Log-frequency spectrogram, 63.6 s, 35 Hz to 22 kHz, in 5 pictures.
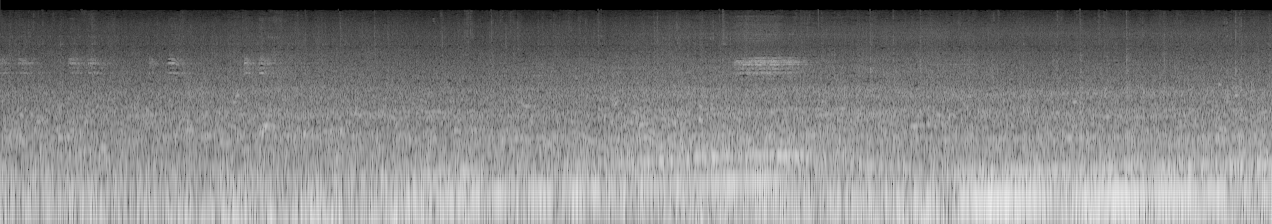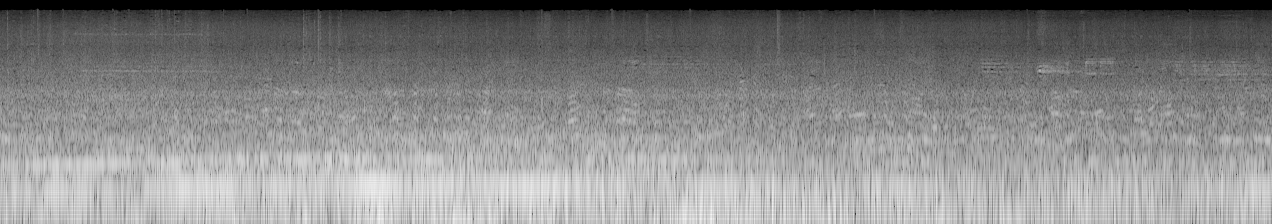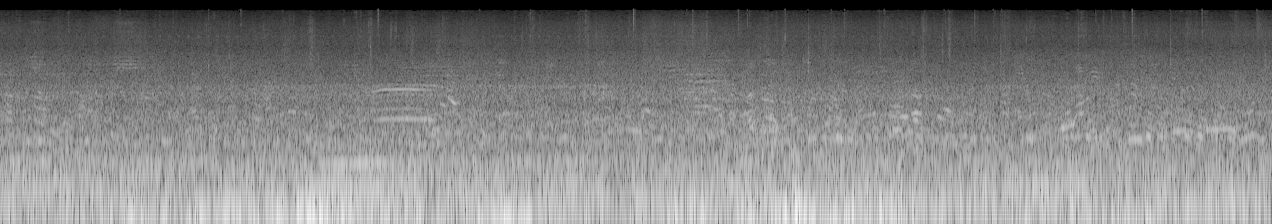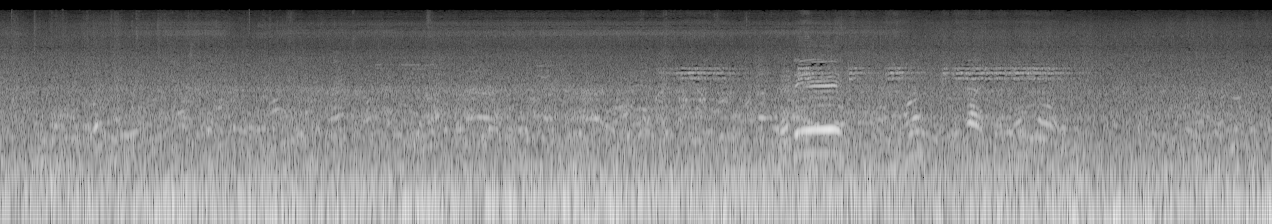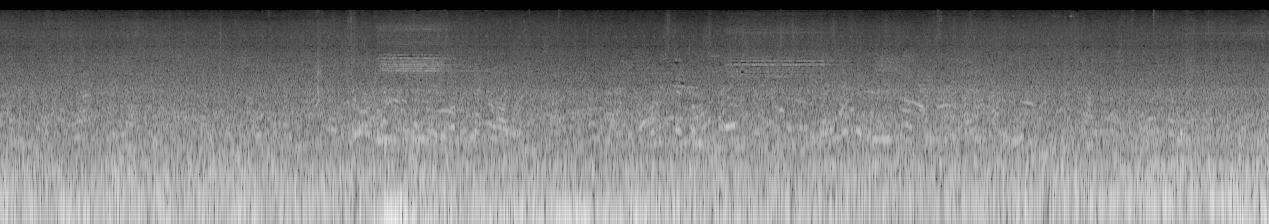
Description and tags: boardwalk near busy street downtown low angle pedestrians footsteps and nearby heavy traffic2 India
angle, boardwalk, busy, downtown, footsteps, India, low, near, pedestrians, street, traffic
